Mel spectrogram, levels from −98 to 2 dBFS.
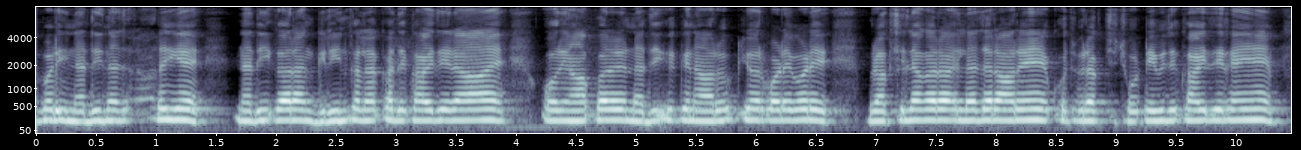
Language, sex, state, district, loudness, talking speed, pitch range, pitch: Hindi, female, Rajasthan, Churu, -13 LUFS, 225 wpm, 200-215 Hz, 210 Hz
